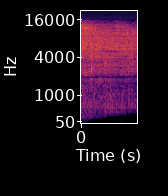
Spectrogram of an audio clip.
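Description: Pork cutlets frying in hot oil in a pan give off a steady, dense sizzle with constant crackle, close and fairly loud, with no voices over it.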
